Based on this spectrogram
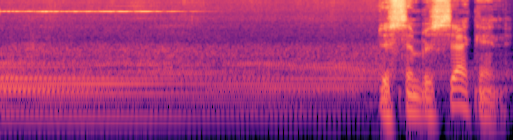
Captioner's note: brakes squeak; tense brooding music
